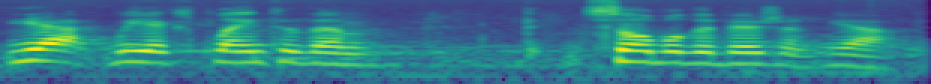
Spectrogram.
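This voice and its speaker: A woman's voice: mid-range voice, fairly even intonation, moderate pace, slight background noise, rough recording. A woman presenting a conference workshop on teaching reading, explaining step by step and spelling out letters. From Canada. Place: conference session room. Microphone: microphone.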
